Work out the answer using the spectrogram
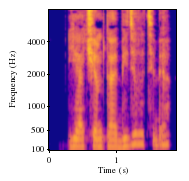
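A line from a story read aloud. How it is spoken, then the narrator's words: Plain question. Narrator (Russian): спросила Вера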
